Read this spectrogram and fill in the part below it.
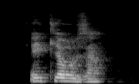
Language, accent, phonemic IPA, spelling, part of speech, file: French, Canada, /e.klo.zɑ̃/, éclosant, verb, LL-Q150 (fra)-éclosant.wav
- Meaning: present participle of éclore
